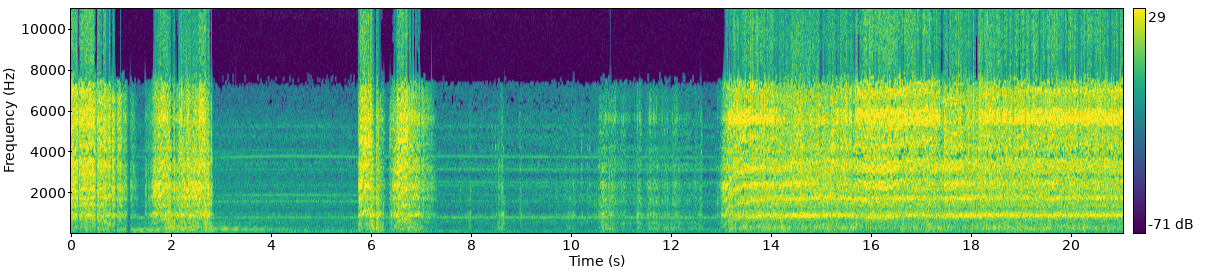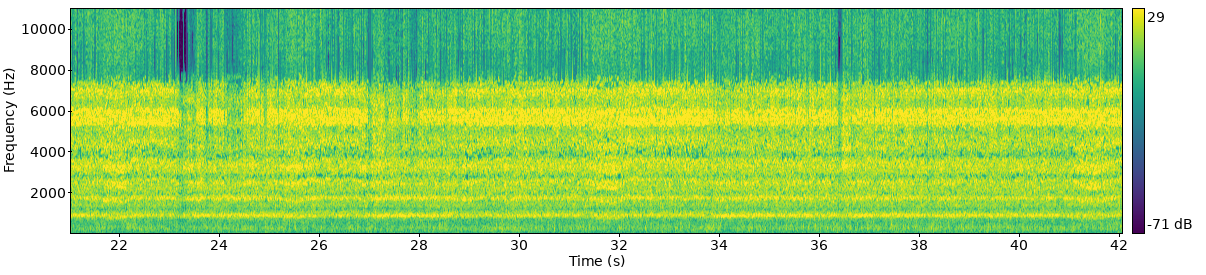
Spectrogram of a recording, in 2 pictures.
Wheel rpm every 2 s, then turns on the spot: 120, 40, 20, 40, 0, 10, 90, 220, 220, 230, 230, 230, 230, 230, 230, 230, 230, 230, 230, 240, 230.
10-12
